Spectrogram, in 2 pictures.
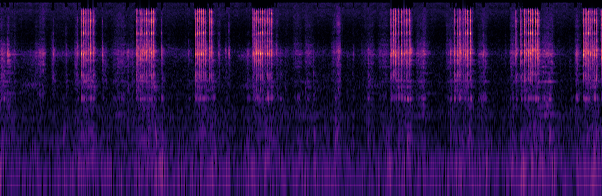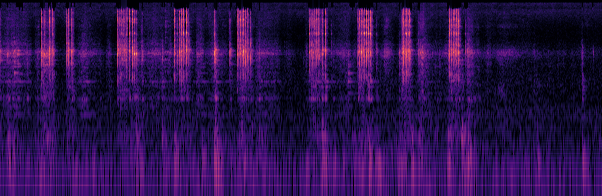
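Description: Ratchet clicking repeatedly while tightening the rear brake bolts on a Vauxhall Mokka during a rear disc and pad replacement, in steady bursts of close, crisp ticks with short pauses between strokes.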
